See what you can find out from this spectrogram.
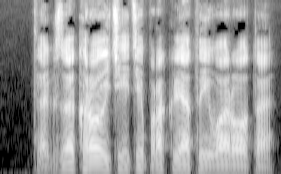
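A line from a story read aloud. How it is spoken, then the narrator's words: Furious roar. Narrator (Russian): в ярости проревел Дункан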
